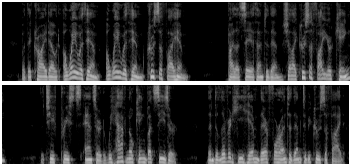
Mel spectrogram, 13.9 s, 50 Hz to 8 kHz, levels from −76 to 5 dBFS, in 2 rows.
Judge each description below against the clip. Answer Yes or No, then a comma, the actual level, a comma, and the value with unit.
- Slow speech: No, average, 175 wpm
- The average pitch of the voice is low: Yes, low, 120 Hz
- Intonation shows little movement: No, average, 3.9 semitones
